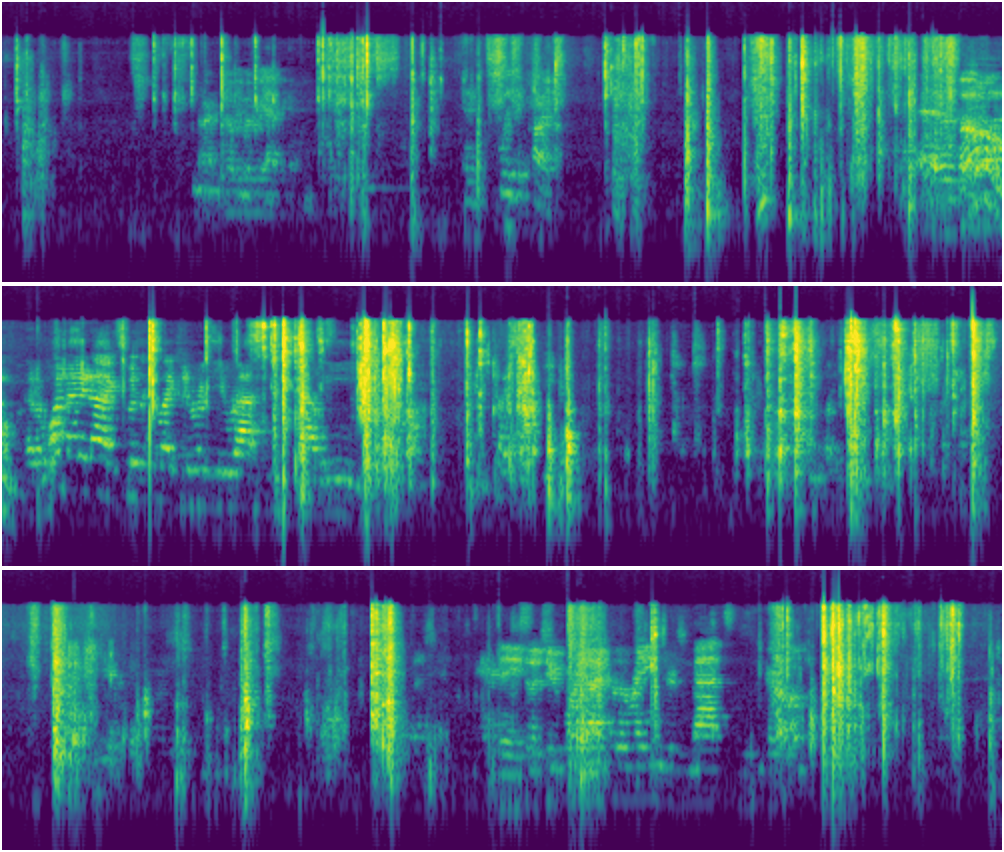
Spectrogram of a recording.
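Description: Cardboard boxes knock and scrape as hands handle them.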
